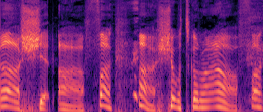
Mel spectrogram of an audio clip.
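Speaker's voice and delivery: frantic, high-pitched swearing, all in a panic. Retelling a film scene where the villain runs around his tower: imitating panicking Saruman. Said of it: "dude's just panicking".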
